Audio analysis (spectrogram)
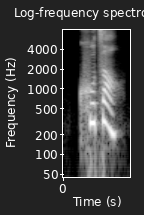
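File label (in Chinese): "枯燥", Chinese; HSK6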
